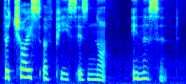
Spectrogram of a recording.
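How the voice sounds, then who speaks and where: A woman's voice: medium pitch, a little slow, natural voice. A woman playing a musician's probing, teasing lover in an intimate, naturalistic audio drama, conversational and questioning. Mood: probing, tentative.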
